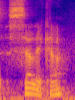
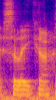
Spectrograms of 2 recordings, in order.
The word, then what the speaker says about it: Celica: um toyota celica or in the us i think you pronounce this celica um to a celica but yeah seleka here in the uk um and that is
